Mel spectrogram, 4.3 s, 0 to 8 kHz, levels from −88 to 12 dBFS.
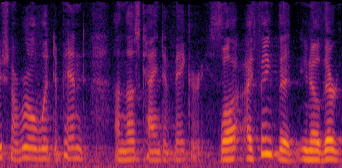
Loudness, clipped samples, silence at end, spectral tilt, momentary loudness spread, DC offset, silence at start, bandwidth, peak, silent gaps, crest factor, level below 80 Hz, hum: -22 LUFS; under 0.1%; 0 s; -7.5 dB/octave; 13 LU; under 0.1%; 0 s; 8 kHz; -6 dBFS; none; 16 dB; -48 dBFS; none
